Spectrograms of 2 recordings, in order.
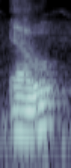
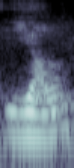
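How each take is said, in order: First: The name begins directly with a vowel sound. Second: The name begins with an added y sound. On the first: The speaker calls it right. "L is standard name L" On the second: The speaker calls it wrong. "they say yell"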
